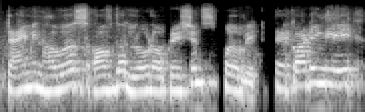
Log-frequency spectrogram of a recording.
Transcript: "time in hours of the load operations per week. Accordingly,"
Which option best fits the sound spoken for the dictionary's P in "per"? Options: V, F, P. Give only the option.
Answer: P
